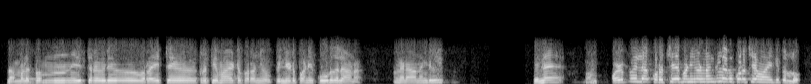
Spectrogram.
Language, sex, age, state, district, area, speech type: Malayalam, male, 60+, Kerala, Kottayam, rural, conversation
